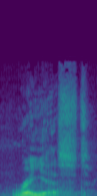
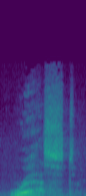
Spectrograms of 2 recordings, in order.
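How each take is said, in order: First: Soft "ray-est" in two syllables; gentle Southern "ray-yest"; two-syllable rest. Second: Said in the usual way. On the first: Shown as a demonstration. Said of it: "say it with two syllables and really slowly".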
